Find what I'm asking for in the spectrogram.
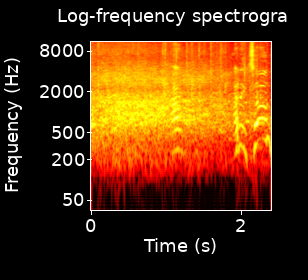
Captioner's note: audience laughing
